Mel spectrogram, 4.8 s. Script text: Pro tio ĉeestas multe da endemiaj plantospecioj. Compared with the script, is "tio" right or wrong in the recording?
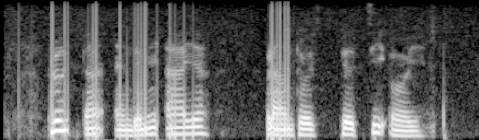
wrong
